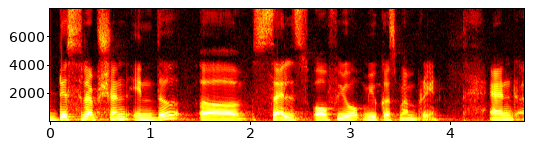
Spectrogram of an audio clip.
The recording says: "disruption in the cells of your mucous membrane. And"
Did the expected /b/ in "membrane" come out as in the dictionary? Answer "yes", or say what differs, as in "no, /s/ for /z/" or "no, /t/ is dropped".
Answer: yes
